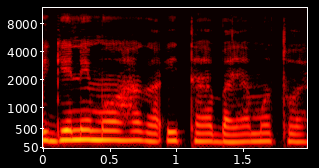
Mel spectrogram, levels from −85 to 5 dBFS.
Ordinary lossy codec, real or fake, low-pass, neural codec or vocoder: none; real; 10.8 kHz; none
